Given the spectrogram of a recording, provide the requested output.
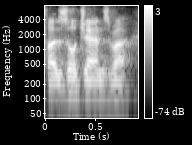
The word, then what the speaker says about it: Zolgensma: the manufacturer that uh novartis said the the g's g is pronounced as a j but i i have to say it took me a long time to to say it properly myself zuljansma uh the the overall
